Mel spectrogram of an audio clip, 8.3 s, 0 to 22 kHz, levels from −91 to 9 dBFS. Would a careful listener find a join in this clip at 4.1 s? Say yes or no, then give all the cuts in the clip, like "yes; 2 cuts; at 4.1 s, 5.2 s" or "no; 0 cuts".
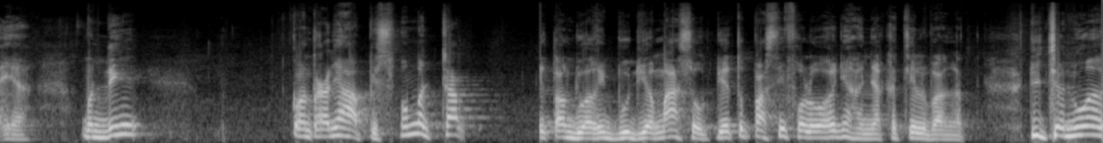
yes; 1 cut; at 4.1 s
